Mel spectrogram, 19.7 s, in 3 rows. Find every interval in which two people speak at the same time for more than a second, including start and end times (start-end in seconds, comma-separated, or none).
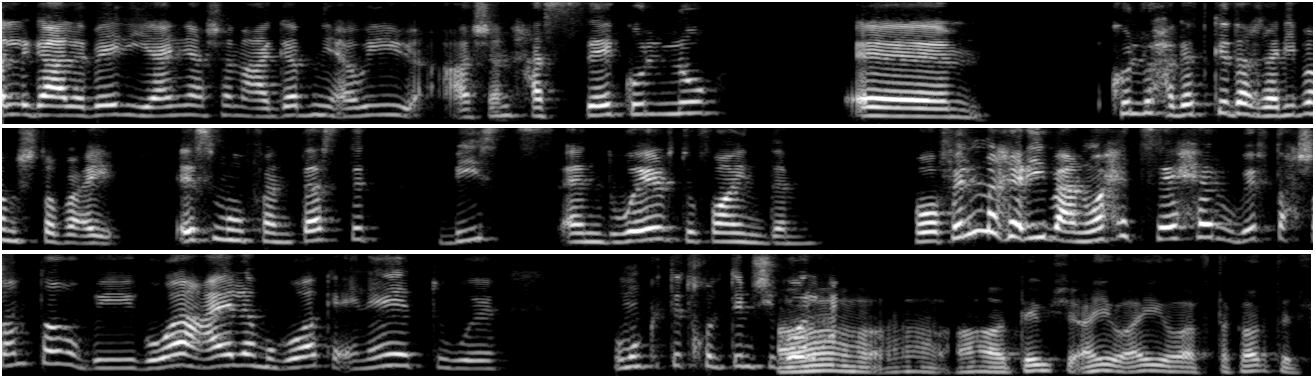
none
